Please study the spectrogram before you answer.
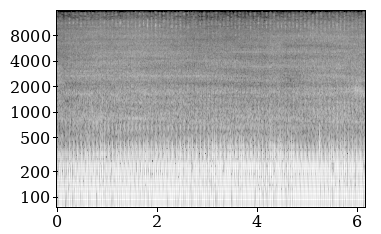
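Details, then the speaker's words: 1997 Honda Magna VF750C V4, a previously wrecked bike. Even, throaty idle burble with a steady rapid beat and no knocks or misses. Running well. "Otherwise, she's running good."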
